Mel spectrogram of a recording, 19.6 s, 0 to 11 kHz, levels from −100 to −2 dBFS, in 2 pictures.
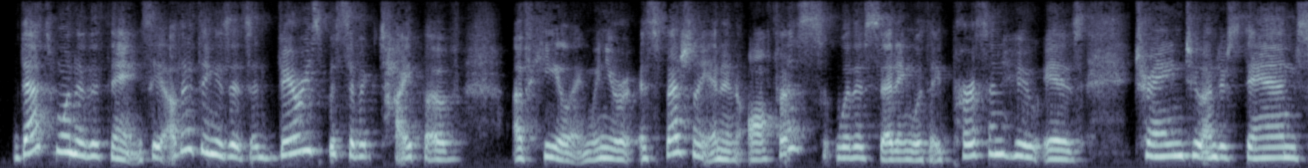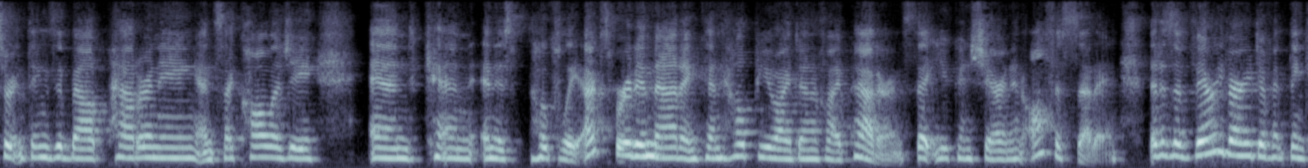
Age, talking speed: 40-59, 210 wpm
